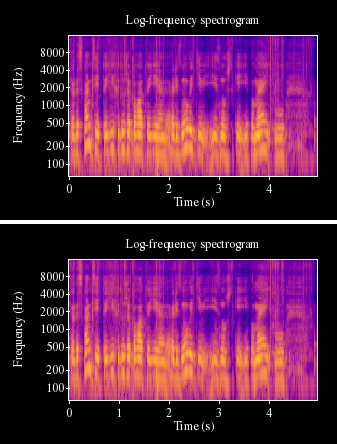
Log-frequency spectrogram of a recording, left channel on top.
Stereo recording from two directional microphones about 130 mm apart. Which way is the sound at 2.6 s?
30° left (ahead or behind).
